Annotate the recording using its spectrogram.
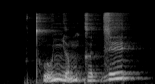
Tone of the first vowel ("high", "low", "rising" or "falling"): rising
